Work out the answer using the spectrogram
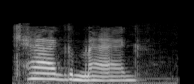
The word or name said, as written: cagmag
